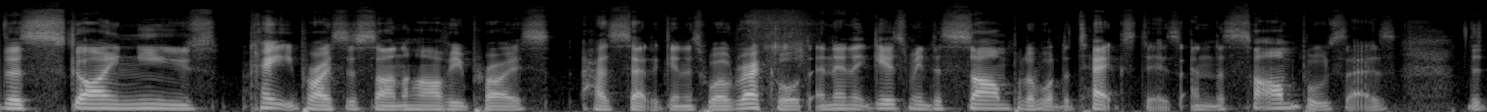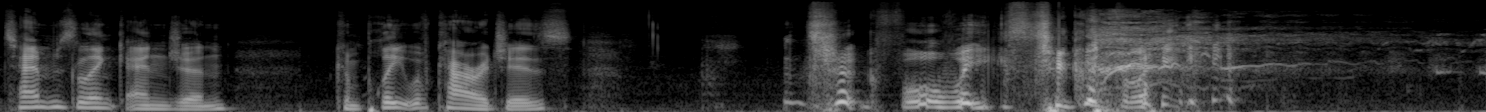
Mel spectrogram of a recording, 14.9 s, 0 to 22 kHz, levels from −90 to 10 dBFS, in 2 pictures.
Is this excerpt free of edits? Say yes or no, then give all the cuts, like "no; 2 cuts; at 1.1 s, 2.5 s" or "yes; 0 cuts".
no; 1 cut; at 1.2 s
